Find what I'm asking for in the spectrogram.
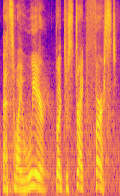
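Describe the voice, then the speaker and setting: A woman playing a resolute young ruler in a video game cutscene, addressing grieving people with solemn, earnest, measured oratory. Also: fairly low pitch, pushed and bright. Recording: background music under the voice.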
